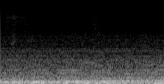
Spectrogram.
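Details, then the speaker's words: BMW E39 540i test drive after replacing the whole driveshaft: steady low road rumble with no clunks, thumps or vibration, driveline running smooth. "Sound like it's back? Yeah. Yeah, that one good. That sounds smooth. Yeah. It's really smooth too, man."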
